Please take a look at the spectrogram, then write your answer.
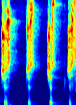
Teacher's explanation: it's not J just but it's a reduced vowel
